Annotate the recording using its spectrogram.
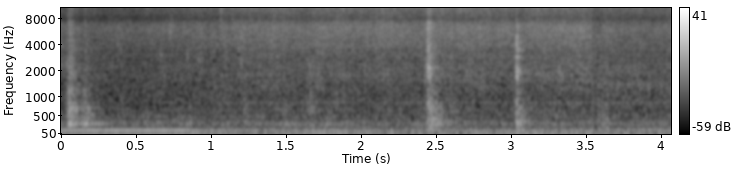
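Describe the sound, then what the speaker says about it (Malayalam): Onions sautéing with a pinch of salt in a pan for Kerala-style liver curry, a steady soft sizzle broken by a few sharp spatula taps and scrapes as they are stirred. "ഒരു കാൽ ടീസ്പൂണ് ഉപ്പ് കൂടി ചേർത്ത് നമ്മുടെ സവോളയൊക്കെ ഒന്ന് വഴന്നു വരുന്നിടം വരെ നമുക്കൊന്ന് ഇളക്കി കൊടുക്കാം"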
